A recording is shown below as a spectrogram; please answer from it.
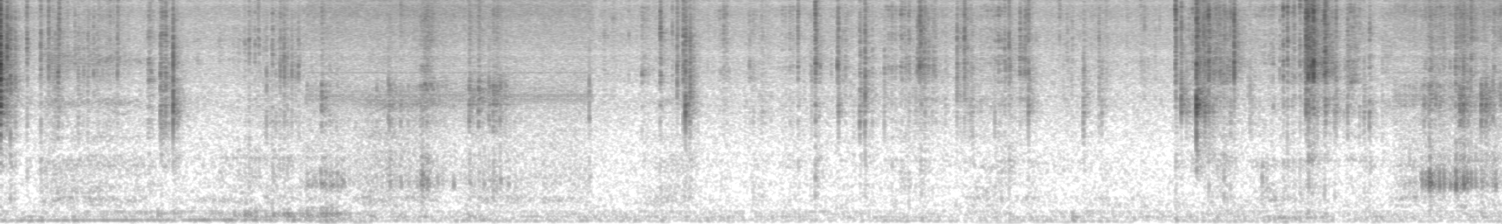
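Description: A small metal knife shaves and cuts small pieces off the corner of a very dry, hard white soap bar held in one hand, with crumbs falling onto a black plastic sheet. Quiet, crisp scraping and crunching cuts repeat throughout, with brighter, sharper snaps near the end.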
